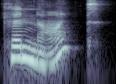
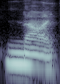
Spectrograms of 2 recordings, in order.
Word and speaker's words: knight: The knight that's loyal to the king we do not say canite we just say knight. So our K is silent and that's why they then also sound the same.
